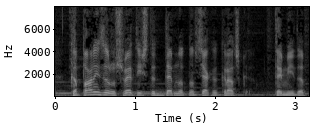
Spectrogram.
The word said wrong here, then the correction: Темида: Така, вижте как, като не сложиш грешно ударение и акцент, как се обърква цяло изречение. Започвам от начало. Капани за рушвети ще дебнат на всяка крачка Темида, предвижда още стратегията.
